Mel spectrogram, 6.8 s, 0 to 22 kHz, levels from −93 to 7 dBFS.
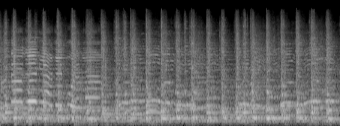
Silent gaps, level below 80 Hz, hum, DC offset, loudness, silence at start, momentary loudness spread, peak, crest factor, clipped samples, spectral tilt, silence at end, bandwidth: none; -56 dBFS; none; under 0.1%; -22 LUFS; 0 s; 7 LU; -4 dBFS; 18 dB; under 0.1%; -3.5 dB/octave; 0 s; 16.5 kHz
